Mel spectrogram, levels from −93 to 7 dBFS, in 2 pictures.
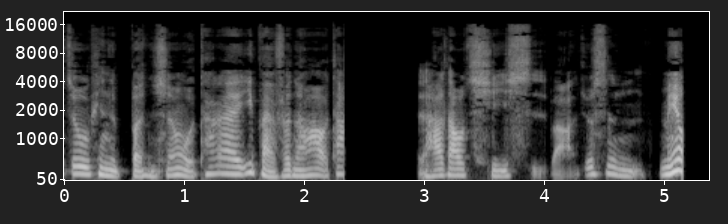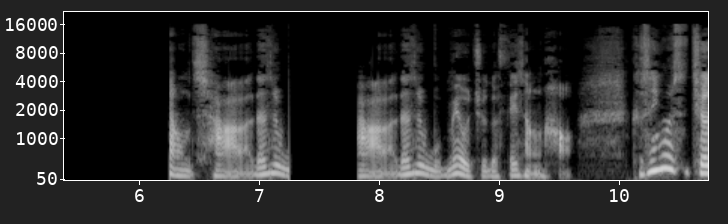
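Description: At 2.33 s the speech stops for about 0.60 s in a stream reconnect: the connection broke, the player sat silent, then restarted decoding mid-stream. By 2.97 s it resumes roughly 0.4 s further on, so material is skipped, not just paused.

From 5.15 s to 6.25 s, an audio dropout to silence cuts about 1.10 s of speech, most likely from lost input. The gap is silent with no room tone, and the speech resumes without any jump or repeat.

At 7.24 s a second stream reconnect brings about 0.55 s of silence. When the sound returns, it restarts 0.65 s earlier, so a stretch is heard twice before playback runs clear again at 8.44 s. This repeat, like the earlier jump, marks it as a reconnect.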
